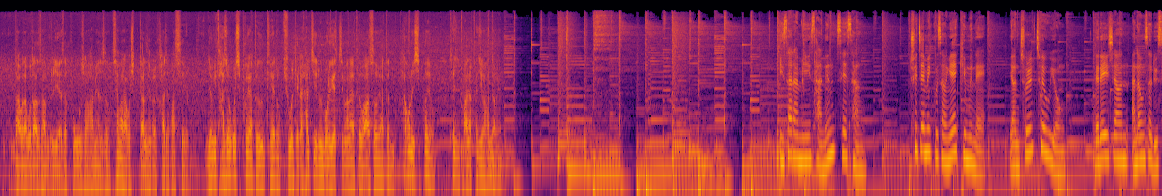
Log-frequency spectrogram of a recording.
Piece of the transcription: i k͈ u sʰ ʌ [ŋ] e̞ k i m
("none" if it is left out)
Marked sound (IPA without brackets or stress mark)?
ŋ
